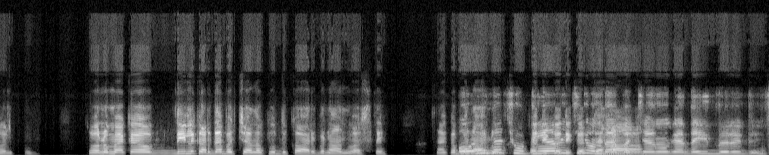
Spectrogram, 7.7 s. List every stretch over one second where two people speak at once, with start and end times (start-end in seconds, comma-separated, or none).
4.6-6.5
